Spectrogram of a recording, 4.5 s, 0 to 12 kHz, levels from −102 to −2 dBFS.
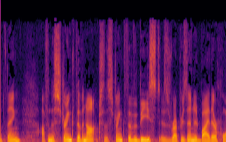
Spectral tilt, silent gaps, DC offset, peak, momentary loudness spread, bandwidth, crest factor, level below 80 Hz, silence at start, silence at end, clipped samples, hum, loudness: -6.5 dB/octave; none; under 0.1%; -10 dBFS; 9 LU; 10.5 kHz; 16 dB; -62 dBFS; 0 s; 0 s; under 0.1%; none; -26 LUFS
